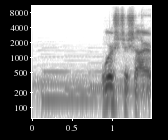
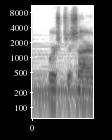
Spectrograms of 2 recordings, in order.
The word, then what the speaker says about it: Worcestershire: And yeah, that is the right way to say that. Worcestershire sauce. But it doesn't say yeah, it does have a Chester in there. You don't say that. Yeah? You don't say that part.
